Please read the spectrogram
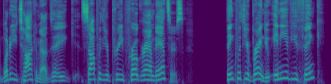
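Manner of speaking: rising, exasperated yell at the pundit. Real, not acted. Ranting at the TV pundit, exasperated rising yell.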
